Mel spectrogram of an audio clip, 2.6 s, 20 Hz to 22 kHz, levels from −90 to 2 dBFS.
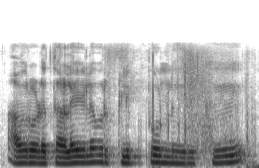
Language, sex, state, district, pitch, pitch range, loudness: Tamil, male, Tamil Nadu, Nilgiris, 150 Hz, 145-160 Hz, -14 LUFS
